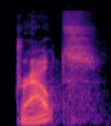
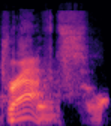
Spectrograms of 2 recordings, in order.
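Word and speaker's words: draughts: as it's just called drafts I I was pronouncing it wrong drafts now this says droughts drats there's no F in here how to pronounce Dr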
